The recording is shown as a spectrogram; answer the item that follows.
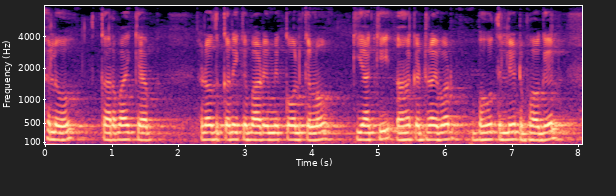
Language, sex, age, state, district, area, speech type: Maithili, male, 18-30, Bihar, Madhubani, rural, spontaneous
